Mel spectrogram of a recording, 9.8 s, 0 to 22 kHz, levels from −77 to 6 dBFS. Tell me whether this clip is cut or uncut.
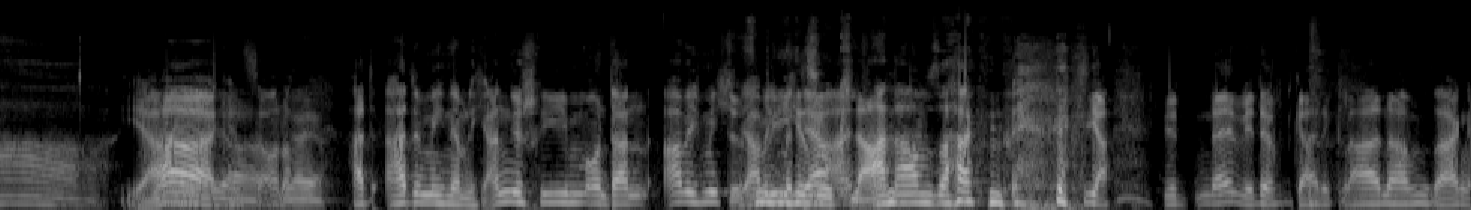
cut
